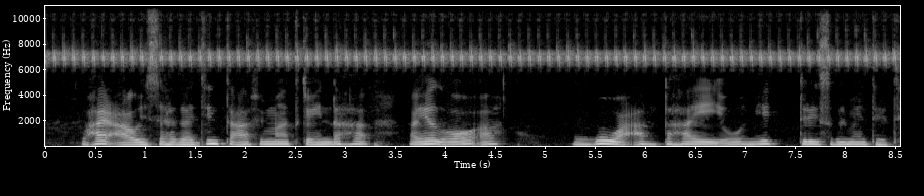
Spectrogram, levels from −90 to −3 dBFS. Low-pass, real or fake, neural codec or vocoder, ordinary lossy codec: none; real; none; none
